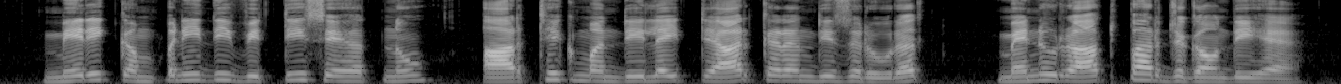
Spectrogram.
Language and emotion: Punjabi, fearful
